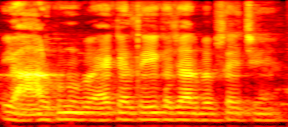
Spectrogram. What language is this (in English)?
Maithili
